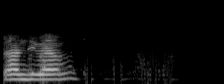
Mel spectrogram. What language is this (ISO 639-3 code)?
doi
